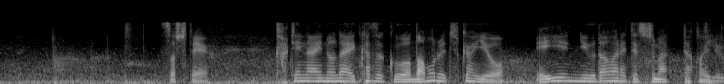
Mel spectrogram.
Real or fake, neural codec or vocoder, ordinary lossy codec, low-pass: fake; codec, 24 kHz, 0.9 kbps, WavTokenizer, medium speech release version 2; none; 7.2 kHz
